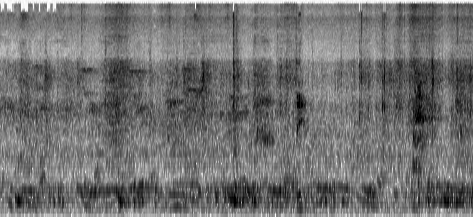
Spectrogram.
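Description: Several pigeons coo continuously in soft, overlapping murmurs, close by and fairly quiet.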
